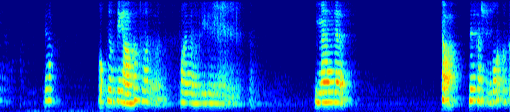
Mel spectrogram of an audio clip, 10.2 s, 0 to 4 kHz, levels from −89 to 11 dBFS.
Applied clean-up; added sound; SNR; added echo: neural mask model DeepFilterNet 3.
